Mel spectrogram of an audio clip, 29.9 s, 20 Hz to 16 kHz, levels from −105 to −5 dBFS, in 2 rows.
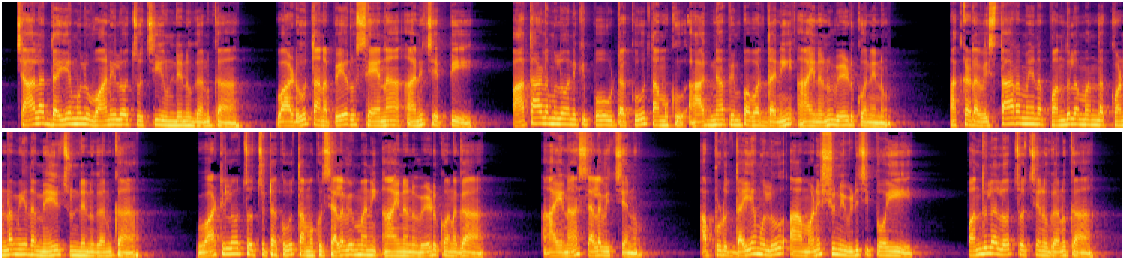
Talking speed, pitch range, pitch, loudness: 85 wpm, 110-140 Hz, 125 Hz, -15 LUFS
